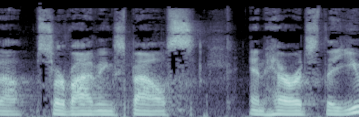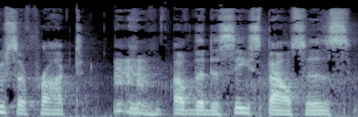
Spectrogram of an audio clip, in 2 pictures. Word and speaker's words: usufruct: It's called usufruct.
